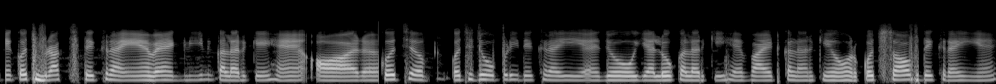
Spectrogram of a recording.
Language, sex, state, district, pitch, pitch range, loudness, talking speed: Hindi, female, Bihar, Madhepura, 200 Hz, 190-215 Hz, -20 LUFS, 200 wpm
